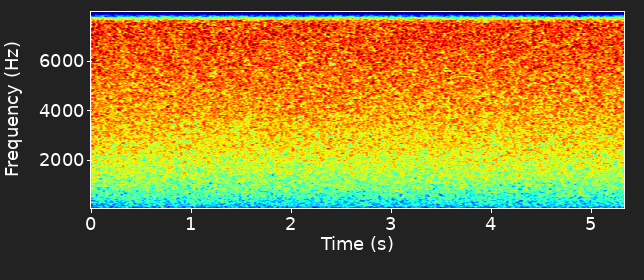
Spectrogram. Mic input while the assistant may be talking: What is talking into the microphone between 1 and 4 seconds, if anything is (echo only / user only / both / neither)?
neither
